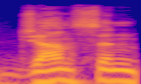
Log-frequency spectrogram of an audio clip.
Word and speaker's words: Jansen: It's pronounced Johnson, but it's spelled Jensen because she's so Dutch.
